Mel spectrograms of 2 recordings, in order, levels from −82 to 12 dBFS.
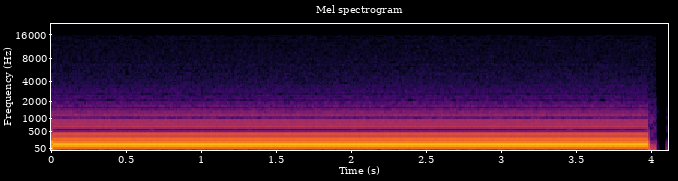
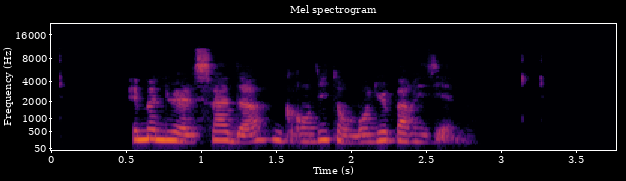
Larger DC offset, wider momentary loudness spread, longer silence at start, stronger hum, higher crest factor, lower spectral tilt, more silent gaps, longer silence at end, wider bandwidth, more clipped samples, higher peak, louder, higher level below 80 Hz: neither; second, 0 LU vs 14 LU; second, 0 s vs 0.55 s; neither; second, 6 dB vs 16 dB; first, -12 dB/octave vs -3 dB/octave; neither; second, 0.1 s vs 1.1 s; second, 1.8 kHz vs 11 kHz; neither; first, -4 dBFS vs -18 dBFS; first, -10 LUFS vs -31 LUFS; first, -44 dBFS vs -84 dBFS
